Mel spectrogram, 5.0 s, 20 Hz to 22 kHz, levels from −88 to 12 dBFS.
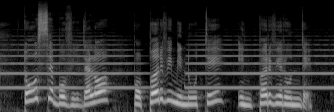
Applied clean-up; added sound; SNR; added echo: none; Trumpet; 13 dB; none.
